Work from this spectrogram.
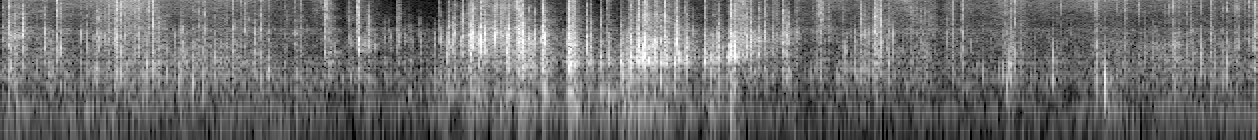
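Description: Fingertips and a palm rub, flatten and lift the wavy, stiff pages of a thick glossy paper catalogue lying open flat, its pages dried crinkly after rain. The result is a dense, bright crinkling and crackling with no low end, growing louder and busier in the middle before settling into lighter rustles.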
